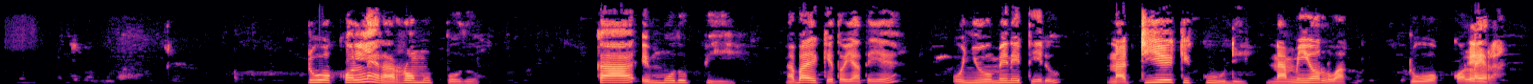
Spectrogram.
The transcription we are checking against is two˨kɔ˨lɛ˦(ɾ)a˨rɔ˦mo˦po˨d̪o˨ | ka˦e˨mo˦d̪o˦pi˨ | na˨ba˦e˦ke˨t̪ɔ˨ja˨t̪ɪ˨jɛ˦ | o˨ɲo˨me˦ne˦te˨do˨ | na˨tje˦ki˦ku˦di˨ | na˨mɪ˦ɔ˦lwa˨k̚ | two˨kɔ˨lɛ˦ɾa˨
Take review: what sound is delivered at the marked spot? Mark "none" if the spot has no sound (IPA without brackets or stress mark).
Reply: ɾ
